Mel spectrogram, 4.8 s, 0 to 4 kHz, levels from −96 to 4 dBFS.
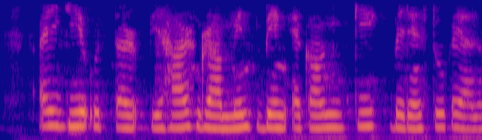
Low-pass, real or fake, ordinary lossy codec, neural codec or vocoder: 3.6 kHz; real; AAC, 24 kbps; none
